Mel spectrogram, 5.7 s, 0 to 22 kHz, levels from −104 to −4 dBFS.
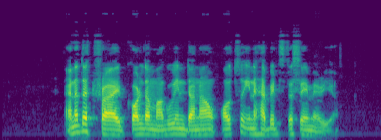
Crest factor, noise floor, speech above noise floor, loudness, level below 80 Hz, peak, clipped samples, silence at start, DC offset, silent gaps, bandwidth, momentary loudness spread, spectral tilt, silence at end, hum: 18 dB; -85 dBFS; 66 dB; -19 LUFS; -70 dBFS; -2 dBFS; under 0.1%; 1 s; under 0.1%; none; 7.8 kHz; 10 LU; -5 dB/octave; 0.75 s; none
